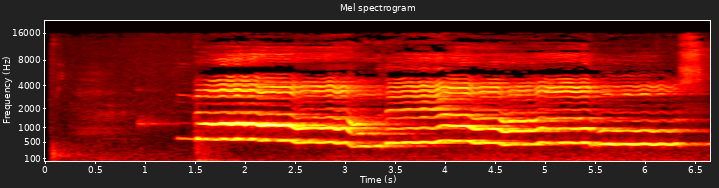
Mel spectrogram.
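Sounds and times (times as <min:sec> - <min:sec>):
soprano and tenor singing: 0:01.3 - 0:06.6.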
